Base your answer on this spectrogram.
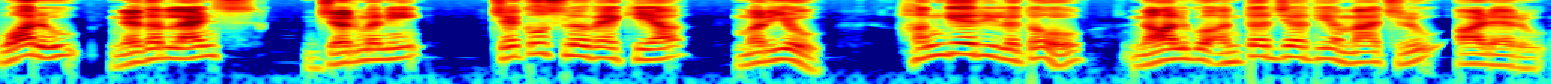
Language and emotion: Telugu, neutral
